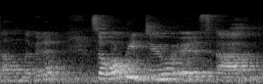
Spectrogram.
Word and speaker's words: UNLTD: So if you see that picture up there, UNLTD, that's how you pronounce it, Unlimited.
